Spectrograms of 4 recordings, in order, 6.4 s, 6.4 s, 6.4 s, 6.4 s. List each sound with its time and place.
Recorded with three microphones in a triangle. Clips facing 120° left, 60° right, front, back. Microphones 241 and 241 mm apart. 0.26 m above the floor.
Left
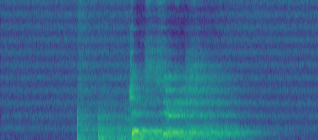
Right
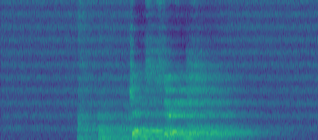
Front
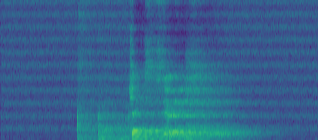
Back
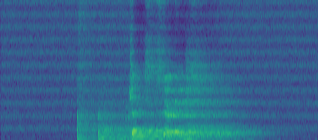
1.5 s footsteps: 120° left, 1.1 m; by 4.0 s 105° left, 3 m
